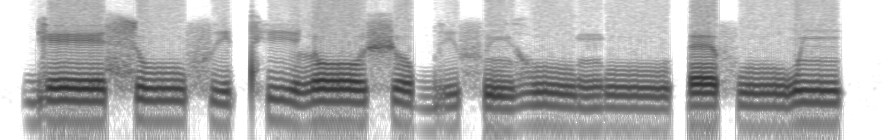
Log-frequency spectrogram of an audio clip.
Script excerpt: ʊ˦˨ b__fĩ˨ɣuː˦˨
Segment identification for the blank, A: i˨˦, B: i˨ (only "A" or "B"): A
